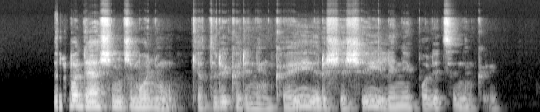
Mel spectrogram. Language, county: Lithuanian, Telšiai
